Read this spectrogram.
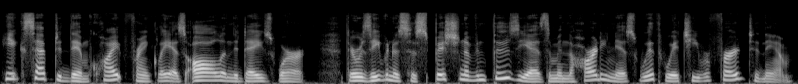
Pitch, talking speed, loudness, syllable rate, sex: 175 Hz, 205 wpm, -19 LUFS, 5.4 syllables/s, female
